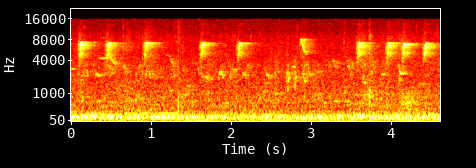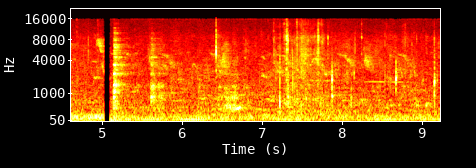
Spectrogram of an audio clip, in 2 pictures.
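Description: Small birds chirping: a run of short, high, quick notes repeated every half second or so over a low steady hum. After a cut about five seconds in, the chirps thin out to a few scattered ones among light clicks.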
